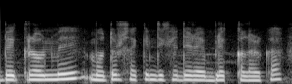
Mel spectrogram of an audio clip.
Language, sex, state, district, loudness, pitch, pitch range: Hindi, female, Arunachal Pradesh, Longding, -12 LUFS, 215 Hz, 205-225 Hz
